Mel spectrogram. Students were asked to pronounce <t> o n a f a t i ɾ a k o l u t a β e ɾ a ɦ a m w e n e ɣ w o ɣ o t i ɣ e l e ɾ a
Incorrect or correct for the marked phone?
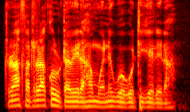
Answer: correct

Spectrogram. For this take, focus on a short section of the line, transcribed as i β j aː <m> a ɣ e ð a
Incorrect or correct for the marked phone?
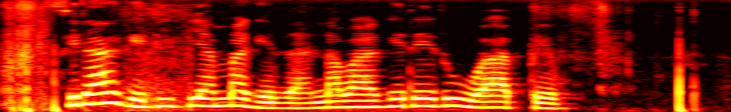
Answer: correct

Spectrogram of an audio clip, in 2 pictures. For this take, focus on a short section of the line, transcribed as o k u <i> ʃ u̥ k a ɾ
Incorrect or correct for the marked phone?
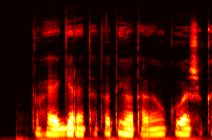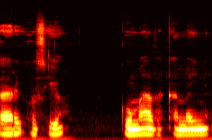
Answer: incorrect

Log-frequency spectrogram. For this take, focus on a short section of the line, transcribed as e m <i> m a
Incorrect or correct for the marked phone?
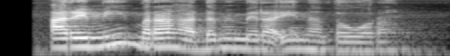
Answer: correct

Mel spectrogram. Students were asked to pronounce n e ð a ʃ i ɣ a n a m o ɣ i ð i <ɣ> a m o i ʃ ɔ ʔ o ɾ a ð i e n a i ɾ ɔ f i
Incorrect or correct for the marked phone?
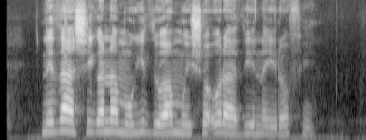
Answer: incorrect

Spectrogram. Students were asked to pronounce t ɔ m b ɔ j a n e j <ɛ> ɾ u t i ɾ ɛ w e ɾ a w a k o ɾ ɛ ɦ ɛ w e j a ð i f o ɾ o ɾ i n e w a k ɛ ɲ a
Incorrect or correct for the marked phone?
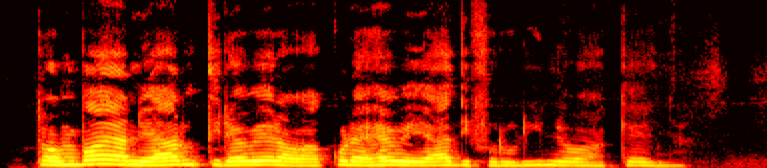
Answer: incorrect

